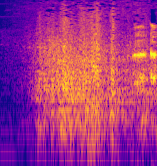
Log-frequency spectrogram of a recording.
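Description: Frogs croaking: a dense, loud chorus of rasping, throaty croaks that builds quickly and continues throughout, with a couple of sharper higher calls near the end and no voices.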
